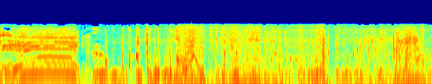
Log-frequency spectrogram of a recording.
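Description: cow mooing

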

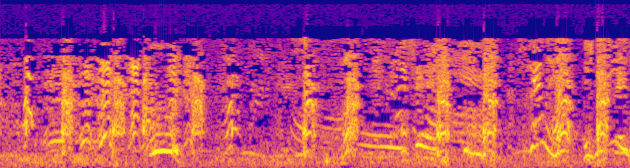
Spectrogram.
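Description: dog yipping and whimpering

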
